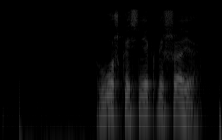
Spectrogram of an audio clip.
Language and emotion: Russian, neutral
